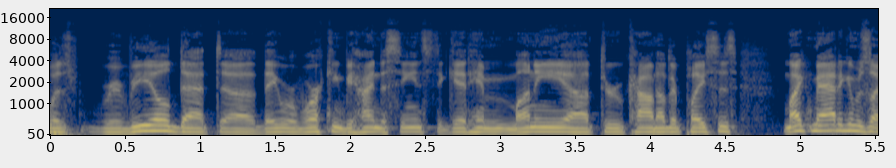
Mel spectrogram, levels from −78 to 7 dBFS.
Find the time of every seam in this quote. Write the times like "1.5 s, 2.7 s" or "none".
4.0 s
